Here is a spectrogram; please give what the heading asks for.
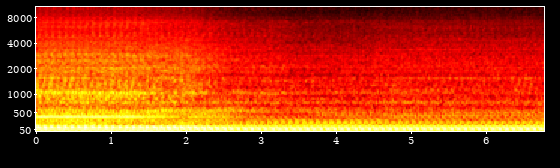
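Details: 2002 US Subaru Impreza WRX flat-four, cold engine at idle: steady low rhythmic knock about 160 per minute under the rumble, typical cold piston slap.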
